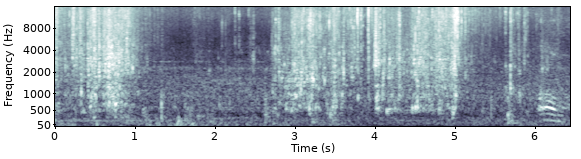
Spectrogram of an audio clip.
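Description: Hooked bluefish thrashing at the water's surface as it is reeled in, making splashes about a second long at the start and again from the middle to near the end.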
